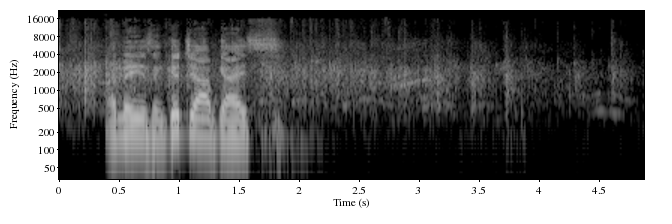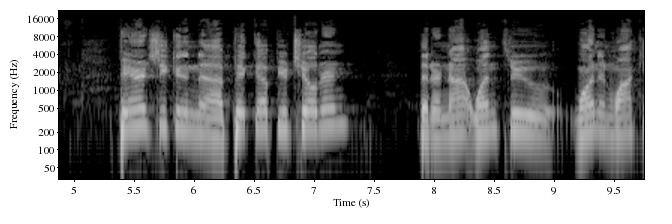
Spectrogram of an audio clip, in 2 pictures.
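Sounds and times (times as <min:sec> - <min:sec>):
audience applause: 0:00.0 - 0:05.1
speech: 0:00.4 - 0:02.0, 0:05.4 - 0:09.7.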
